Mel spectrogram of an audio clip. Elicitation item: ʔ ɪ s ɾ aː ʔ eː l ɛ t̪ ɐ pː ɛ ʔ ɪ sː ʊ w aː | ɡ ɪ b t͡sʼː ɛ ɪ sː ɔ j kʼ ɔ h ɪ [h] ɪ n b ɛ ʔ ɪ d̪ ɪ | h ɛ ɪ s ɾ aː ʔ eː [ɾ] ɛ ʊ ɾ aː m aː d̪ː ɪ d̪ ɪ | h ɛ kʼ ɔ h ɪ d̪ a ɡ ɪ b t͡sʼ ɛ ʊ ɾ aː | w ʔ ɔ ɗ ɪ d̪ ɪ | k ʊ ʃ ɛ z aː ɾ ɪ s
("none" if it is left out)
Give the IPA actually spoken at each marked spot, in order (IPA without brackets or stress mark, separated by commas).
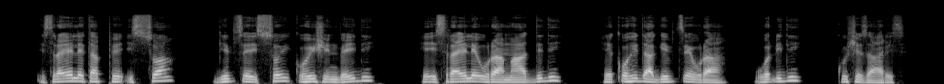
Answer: ʃ, l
